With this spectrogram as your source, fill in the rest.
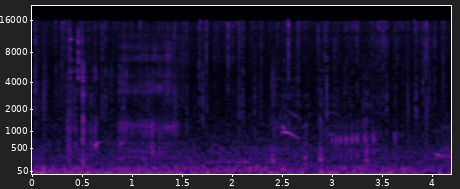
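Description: Someone gulps water from a jug.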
